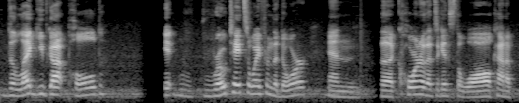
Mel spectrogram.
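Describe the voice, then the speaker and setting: A man's voice: fairly high pitch, a little slow, pushed and bright, a little hiss or hum. A man narrating as game master, loosely improvising the scene with frequent fillers.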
